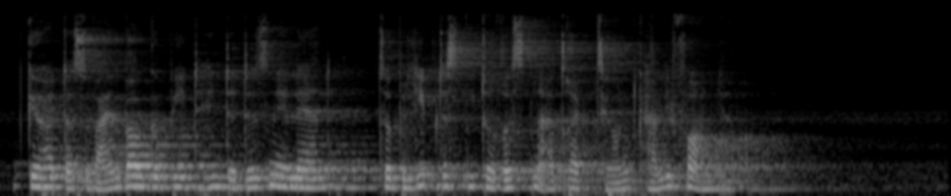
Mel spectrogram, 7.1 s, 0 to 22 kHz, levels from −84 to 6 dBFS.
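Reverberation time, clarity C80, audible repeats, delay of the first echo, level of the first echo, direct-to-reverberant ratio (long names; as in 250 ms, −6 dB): 2.0 s, 7.0 dB, 1, 388 ms, −18.0 dB, 4.5 dB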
